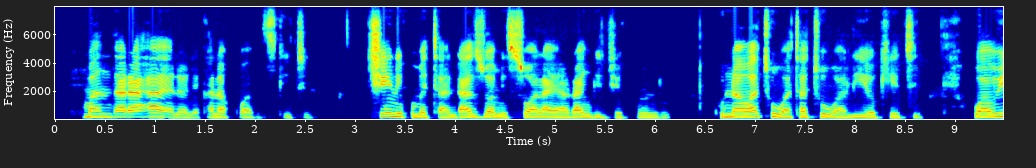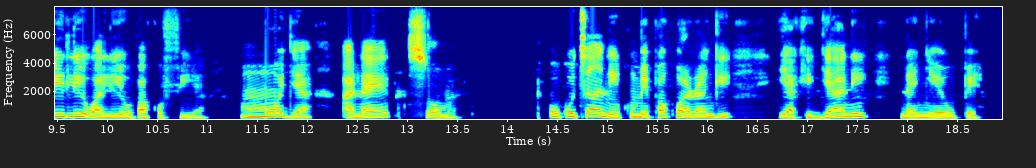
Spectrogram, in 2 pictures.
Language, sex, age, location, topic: Swahili, female, 18-24, Mombasa, government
